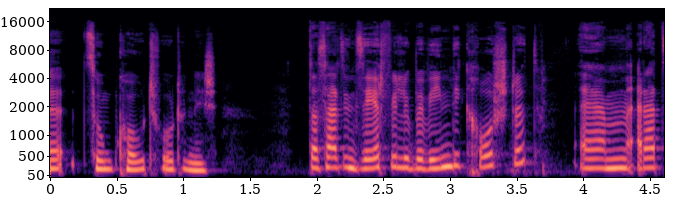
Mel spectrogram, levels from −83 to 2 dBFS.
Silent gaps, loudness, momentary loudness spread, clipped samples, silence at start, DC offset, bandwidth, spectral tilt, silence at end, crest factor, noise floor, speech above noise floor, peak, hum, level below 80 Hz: none; -22 LUFS; 7 LU; under 0.1%; 0 s; under 0.1%; 16.5 kHz; -5.5 dB/octave; 0 s; 16 dB; -63 dBFS; 42 dB; -6 dBFS; none; -66 dBFS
